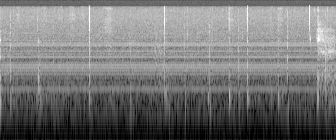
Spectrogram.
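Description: Near silence: a faint steady electrical hum in the recording, with a dozen or so faint, irregular ticks while digits are being handwritten on the screen.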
